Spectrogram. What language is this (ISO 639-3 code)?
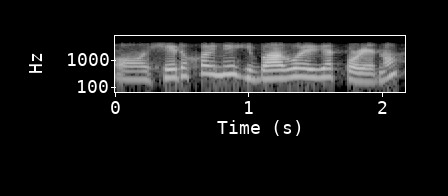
asm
